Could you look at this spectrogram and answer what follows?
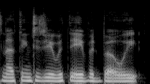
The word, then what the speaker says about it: Bowie: This is by this young up-and-coming artist by the name of David Bow Wow? How do you say it? What? – Who Bowie, is? Dude. Bowie.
